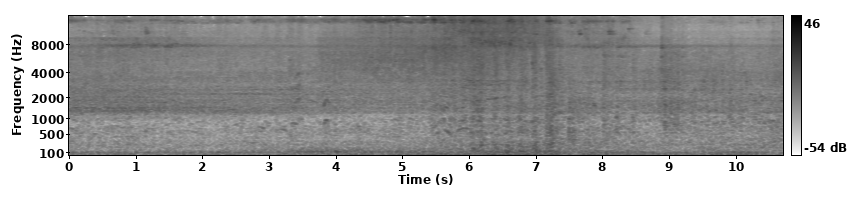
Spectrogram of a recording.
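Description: Small family roller coaster train rolling along its steel track and passing close by, its rumble and wheel rattle growing louder and peaking about six to seven seconds in, then fading. Voices carry in the background.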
